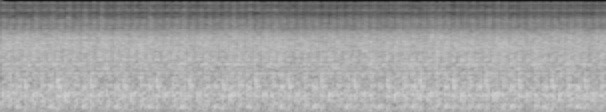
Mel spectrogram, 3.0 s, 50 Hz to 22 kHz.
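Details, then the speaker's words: 2011 Isuzu Panther LS diesel after engine rebuild (scored pistons found during teardown for oil leak and rough noise): smooth even idle, earlier ticking noise gone; normal idle after repair. "Alhamdulillah suaranya adem ini. Oh iya hilang ya. Iya satu suara. Satu suara tek-teknya itu hilang."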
